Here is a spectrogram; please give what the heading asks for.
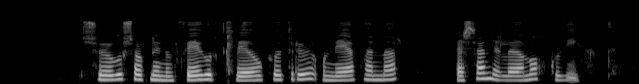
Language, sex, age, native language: Icelandic, female, 50-59, Icelandic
